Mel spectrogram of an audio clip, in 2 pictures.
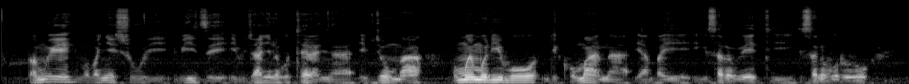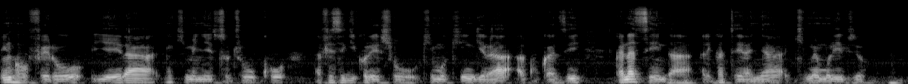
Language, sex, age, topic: Rundi, male, 25-35, education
